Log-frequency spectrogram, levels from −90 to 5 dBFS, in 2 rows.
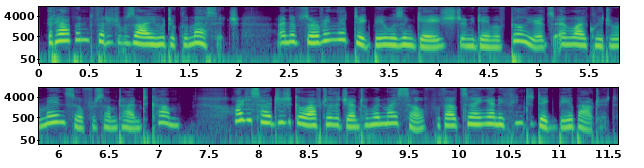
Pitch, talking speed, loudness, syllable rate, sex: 245 Hz, 240 wpm, -20 LUFS, 6.7 syllables/s, female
